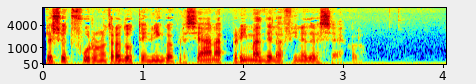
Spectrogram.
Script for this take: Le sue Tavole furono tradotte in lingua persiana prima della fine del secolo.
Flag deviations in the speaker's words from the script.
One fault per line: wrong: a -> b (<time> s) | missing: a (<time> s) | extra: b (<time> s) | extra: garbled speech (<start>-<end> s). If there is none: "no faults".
missing: Tavole (0.3 s)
